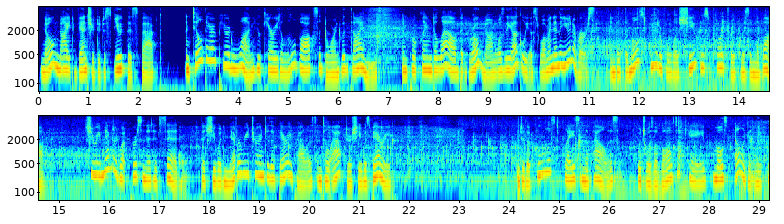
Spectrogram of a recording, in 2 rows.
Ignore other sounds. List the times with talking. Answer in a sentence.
The talking can be heard from 0.0 to 14.7 s, from 15.5 to 21.8 s and from 24.1 to 29.1 s.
